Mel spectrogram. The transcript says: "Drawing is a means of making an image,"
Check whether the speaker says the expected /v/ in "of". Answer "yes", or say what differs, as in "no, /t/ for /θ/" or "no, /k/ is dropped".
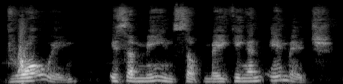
yes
